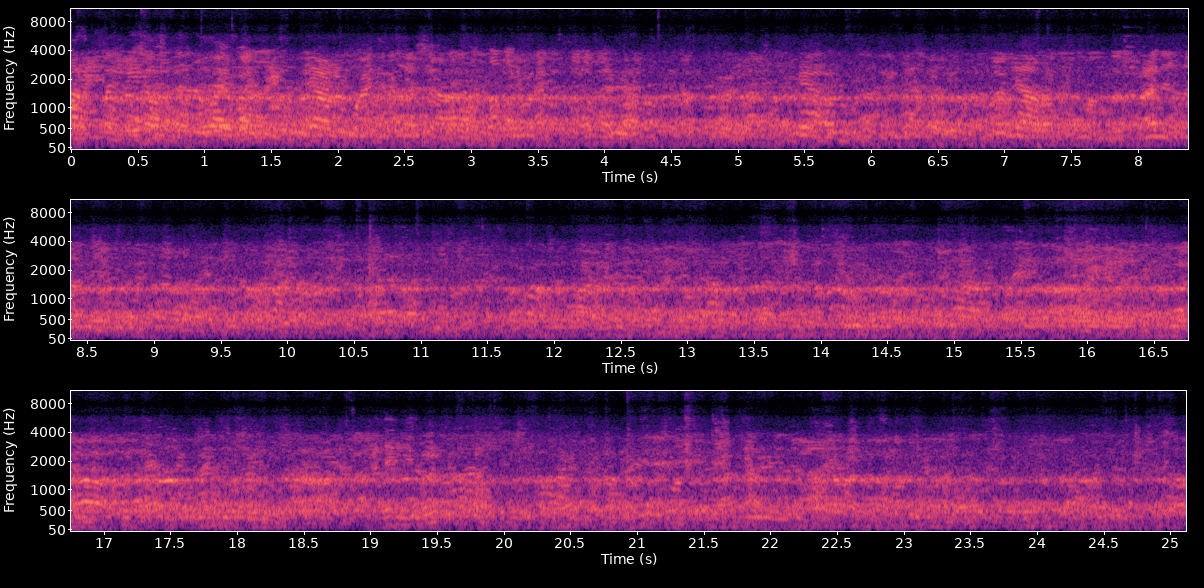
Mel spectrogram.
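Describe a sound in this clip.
A large crowd of men murmurs and chatters close by, outdoors.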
